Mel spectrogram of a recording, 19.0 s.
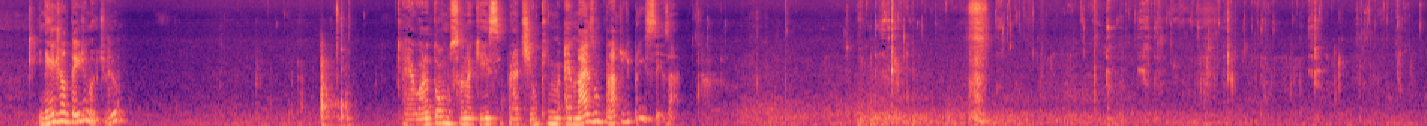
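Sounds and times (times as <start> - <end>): wet chewing mouth sounds: 14.5 - 19.0.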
